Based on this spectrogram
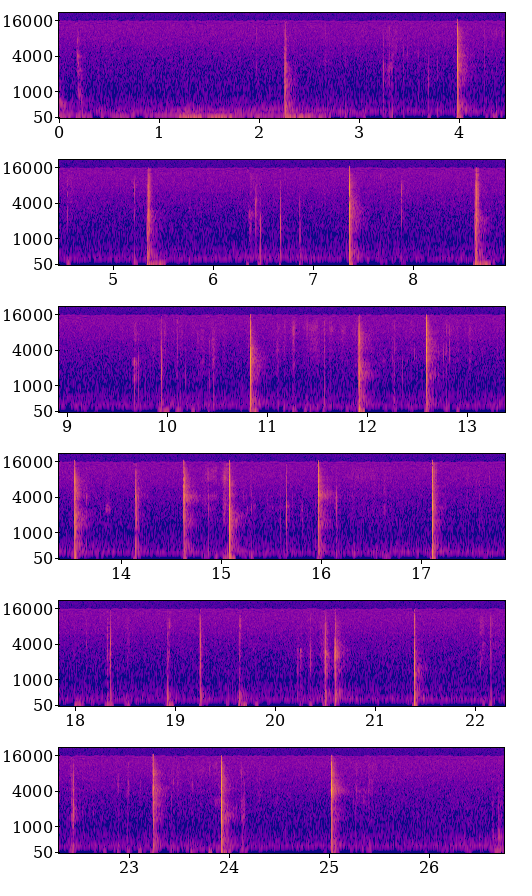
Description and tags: Pen Cap Removal
A snapping pen cap being taken off then put back on.
cap, off, pen, removing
